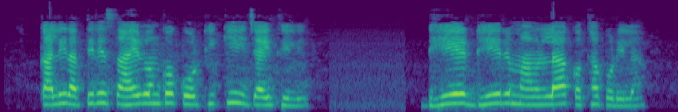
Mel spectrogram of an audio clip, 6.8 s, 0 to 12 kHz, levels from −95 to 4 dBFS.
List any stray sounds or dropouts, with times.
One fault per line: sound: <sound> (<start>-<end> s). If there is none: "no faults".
no faults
